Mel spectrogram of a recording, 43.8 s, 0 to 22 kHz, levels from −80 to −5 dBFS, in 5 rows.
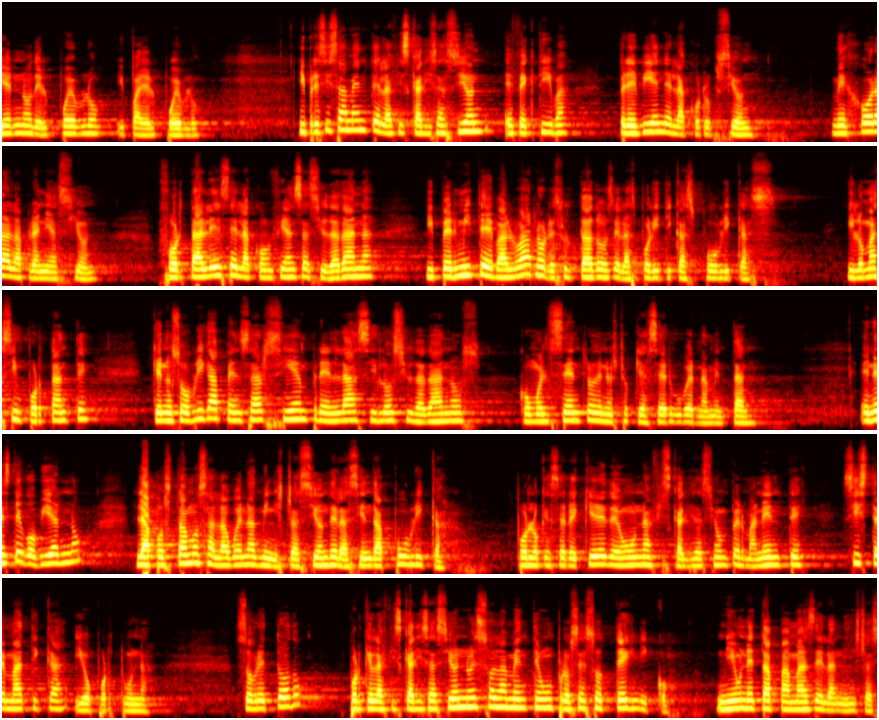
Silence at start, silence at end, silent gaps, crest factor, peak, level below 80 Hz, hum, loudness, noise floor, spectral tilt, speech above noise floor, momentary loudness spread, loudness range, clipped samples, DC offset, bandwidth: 0 s; 0 s; none; 18 dB; 0 dBFS; -48 dBFS; none; -17 LUFS; -57 dBFS; -5.5 dB/octave; 40 dB; 11 LU; 5 LU; under 0.1%; under 0.1%; 16.5 kHz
